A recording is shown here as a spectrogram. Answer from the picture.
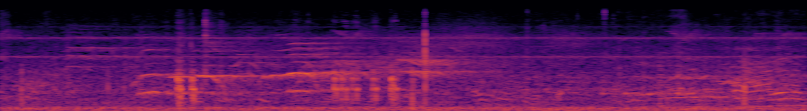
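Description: A drawn-out pitched animal call starting about a second in and lasting roughly two seconds, its pitch rising slowly, over a steady high whine in the background.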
